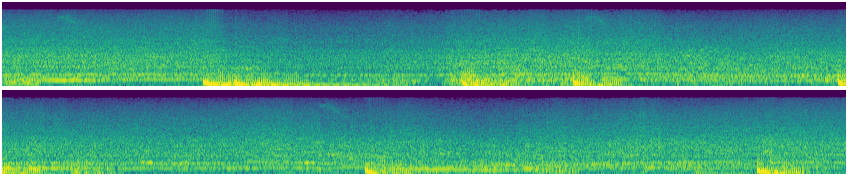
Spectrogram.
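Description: A racing car engine roars steadily, shifting pitch as the car speeds up and slows.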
